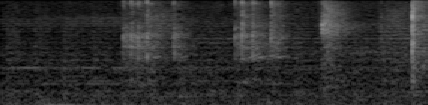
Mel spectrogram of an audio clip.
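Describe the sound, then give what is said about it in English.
A door creaks open somewhere off in the distance, a faint series of short, stuttering creaks spread over a couple of seconds, with no voices. “Yep, you hear the sound of a door opening further on down here.”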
